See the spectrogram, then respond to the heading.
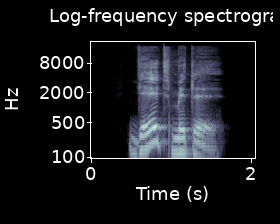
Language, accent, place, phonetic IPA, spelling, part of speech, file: German, Germany, Berlin, [ˈɡɛltˌmɪtl̩], Geldmittel, noun, De-Geldmittel.ogg
- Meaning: financial means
